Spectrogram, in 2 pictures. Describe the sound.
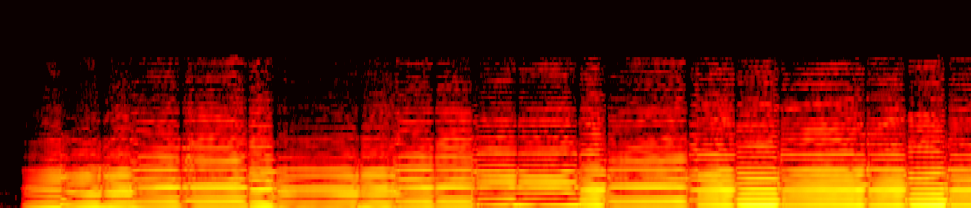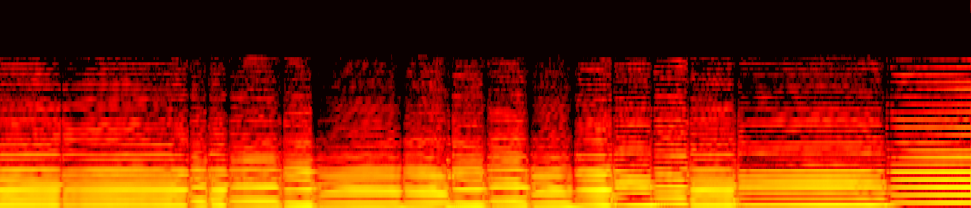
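Solo violin plays the first section of a klezmer tune with no phrasing or ornamentation. Many clean, evenly bowed notes move stepwise through a melody at moderate volume, each held plainly without slides or embellishment.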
